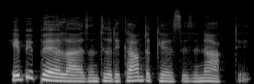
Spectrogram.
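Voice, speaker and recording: Woman playing a stern, low-voiced ancient voodoo priestess. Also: fairly quick, a little mellow, no room sound, clean studio sound, close to an everyday voice. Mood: brusque. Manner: curt, scolding, broken English with tag questions. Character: 110-year-old female voodoo high priestess, stern, blunt. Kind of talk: campy horror-comedy film acting.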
